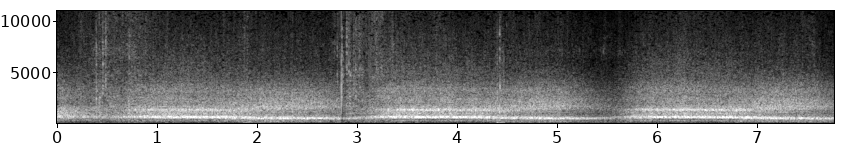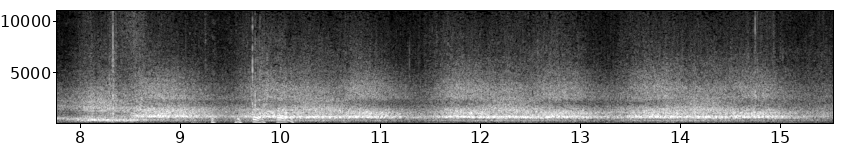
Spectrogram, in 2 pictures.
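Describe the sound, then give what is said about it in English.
A large hockey arena crowd in Nashville chants "it's all your fault" in unison after Nashville's second goal, the loud rhythmic phrase repeated in waves with brief dips between, echoing through the arena with scattered shouts and thuds underneath. “that chant is, it's all your fault.”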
